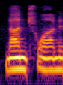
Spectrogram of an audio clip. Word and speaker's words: Nanchuan: Nansen is, of course, the Japanese way of pronouncing the name. Nanchuan is the Chinese way.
